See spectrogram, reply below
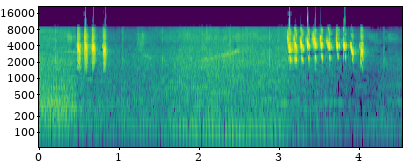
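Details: Song of a greater green leafbird in the isian Cililin style. A short run of four clipped high notes, a pause, then a longer string of about a dozen rapid, evenly spaced chirps, with low background noise.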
